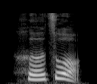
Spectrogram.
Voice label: "合作", Chinese

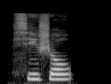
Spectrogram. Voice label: "吸收", Chinese

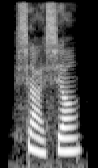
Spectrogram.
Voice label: "下乡", Chinese

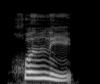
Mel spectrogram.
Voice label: "婚礼", Chinese

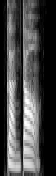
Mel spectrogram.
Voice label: "赶到", Chinese

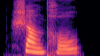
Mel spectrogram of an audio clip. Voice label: "上头", Chinese

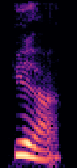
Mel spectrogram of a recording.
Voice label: "悦耳", Chinese

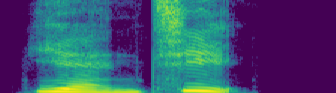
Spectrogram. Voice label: "演技", Chinese

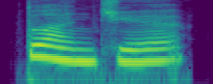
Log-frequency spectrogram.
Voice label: "断绝", Chinese

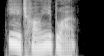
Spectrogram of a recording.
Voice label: "一长一短", Chinese

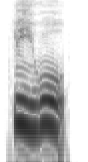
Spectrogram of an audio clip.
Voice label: "礼物", Chinese

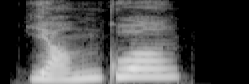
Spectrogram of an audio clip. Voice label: "阳光", Chinese

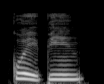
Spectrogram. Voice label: "贵宾", Chinese

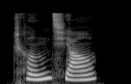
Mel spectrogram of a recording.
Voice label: "城墙", Chinese

